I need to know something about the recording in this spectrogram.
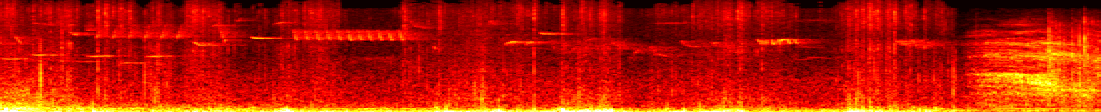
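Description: Quiet outdoor ambience: scattered short, high bird chirps over a faint low rumble, with a brief rustle near the end.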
